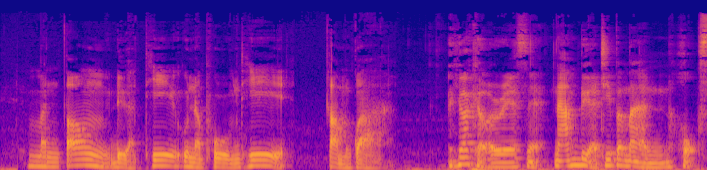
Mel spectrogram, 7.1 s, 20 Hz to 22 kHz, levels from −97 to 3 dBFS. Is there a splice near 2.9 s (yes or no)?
no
